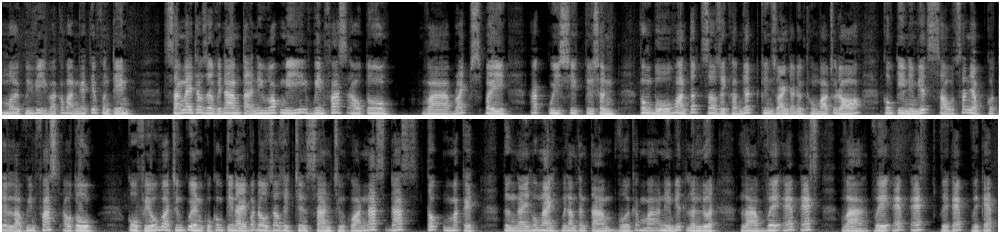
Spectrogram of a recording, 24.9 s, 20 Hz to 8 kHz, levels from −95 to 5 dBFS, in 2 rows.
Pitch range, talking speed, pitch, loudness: 150-185 Hz, 220 wpm, 165 Hz, -22 LUFS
